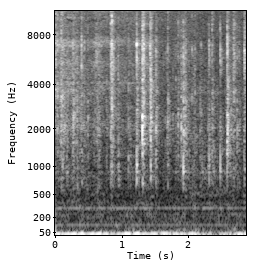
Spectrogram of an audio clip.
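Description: Steady computer-keyboard typing while entering CSS code, a continuous run of quick key taps at close range with a low background hum and no voices.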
